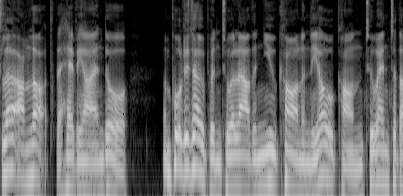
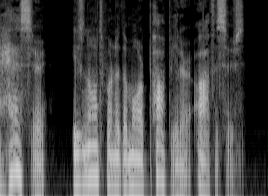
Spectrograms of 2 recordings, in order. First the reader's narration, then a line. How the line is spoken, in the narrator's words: whispered Quinn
